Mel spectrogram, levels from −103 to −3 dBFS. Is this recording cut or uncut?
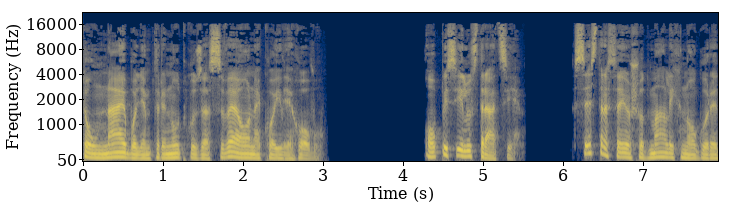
cut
